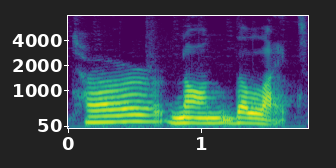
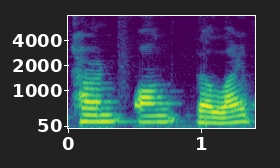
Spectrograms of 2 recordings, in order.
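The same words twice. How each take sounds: First: The words run together in one smooth flow. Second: Each word is said separately with small breaks. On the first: The speaker calls it right. "We should say like turn on, turn on the light" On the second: The speaker calls it wrong. "sometimes Vietnamese people say turn on the light. That's wrong"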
